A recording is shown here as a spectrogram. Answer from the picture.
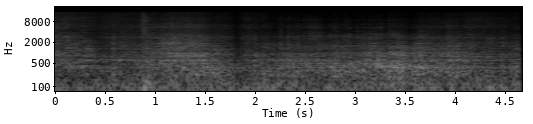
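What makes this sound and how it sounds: Long acrylic nails on both hands scratch fast across the side of a hollow, printed corrugated cardboard box. The result is a continuous, dense, rough scratching with a low, hollow body underneath, holding a steady level throughout with slight swells.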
